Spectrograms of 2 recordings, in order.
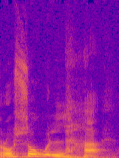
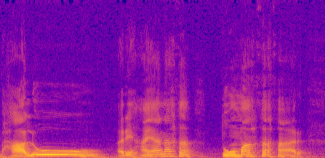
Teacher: इन स्वरों के उच्चारण में ओठ गोल हो रहा है, बंगला जो भाषी हैं, बंगला बोलने वाले लोग, वो कहते हैं रसोगुल्ला, देखिएगा होठ गोल हो जाता है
